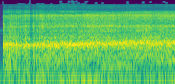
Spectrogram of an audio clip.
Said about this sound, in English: What does it do? It gives you some noise so that your brain can kind of check out, and it feels like it's on autopilot, so to speak. You've never heard white noise? I probably have. I mean, I've heard of it, but what does it sound like?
